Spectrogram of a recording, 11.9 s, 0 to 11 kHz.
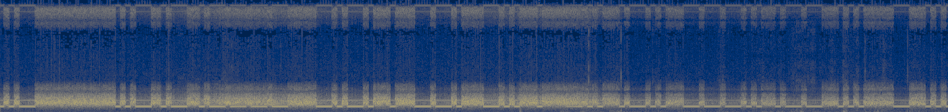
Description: Two-tone teleprinter signal, about 420 Hz shift.
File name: attachments / 24.07.2018 DL8WS mag LOOP 60sm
